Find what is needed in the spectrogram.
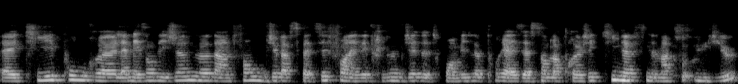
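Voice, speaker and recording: The speaker talks at a fairly quick pace with a Quebec accent and hardly any pauses, over noticeable background noise. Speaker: council meeting chair. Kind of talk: municipal meeting discussion.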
